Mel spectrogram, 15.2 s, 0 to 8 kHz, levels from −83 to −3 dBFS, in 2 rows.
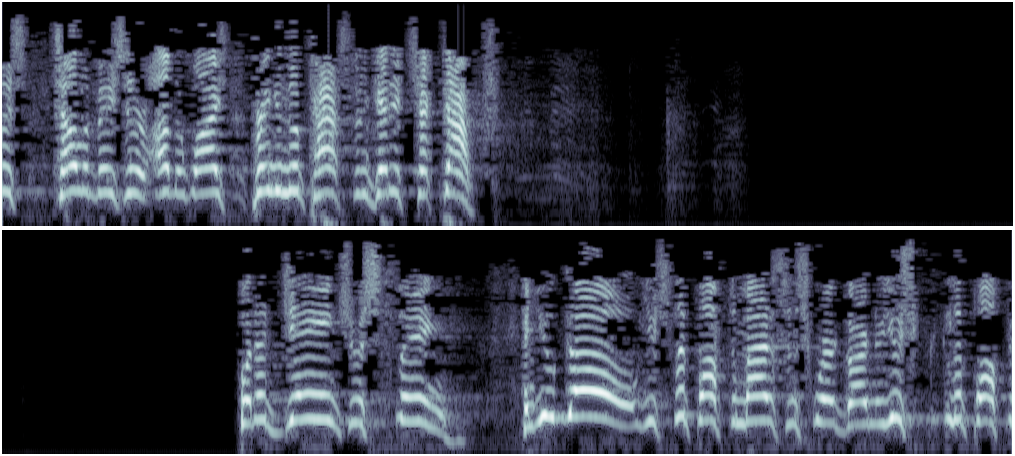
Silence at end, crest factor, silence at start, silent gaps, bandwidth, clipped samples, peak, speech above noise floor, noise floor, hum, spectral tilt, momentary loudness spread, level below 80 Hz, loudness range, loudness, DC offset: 0 s; 20 dB; 0 s; none; 7.2 kHz; under 0.1%; 0 dBFS; 71 dB; -88 dBFS; none; -3 dB/octave; 9 LU; -56 dBFS; 7 LU; -17 LUFS; under 0.1%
